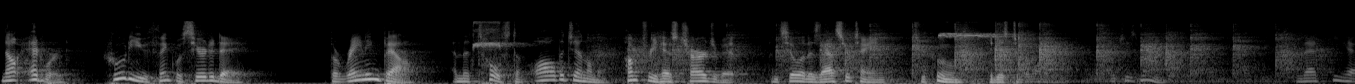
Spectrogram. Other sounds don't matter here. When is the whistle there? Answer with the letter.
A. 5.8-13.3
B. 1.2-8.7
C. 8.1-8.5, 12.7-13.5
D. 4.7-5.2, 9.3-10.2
D.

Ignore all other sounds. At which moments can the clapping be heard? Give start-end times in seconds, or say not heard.
5.8-13.3.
